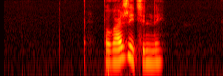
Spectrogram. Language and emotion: Russian, neutral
